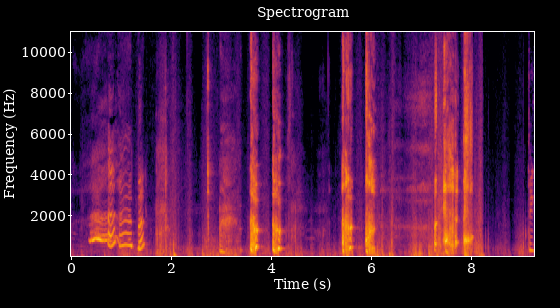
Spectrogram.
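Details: Child's cough: brief speech followed by a few short, sharp dry coughs and a throat clear.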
